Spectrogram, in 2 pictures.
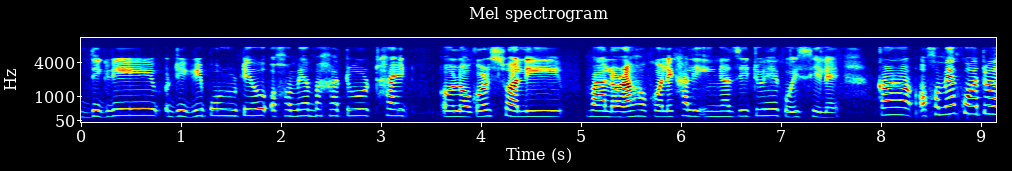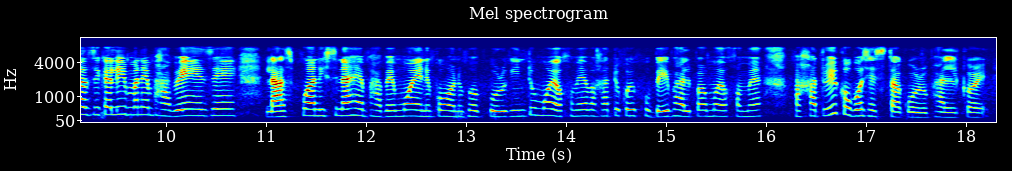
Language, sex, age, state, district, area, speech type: Assamese, female, 30-45, Assam, Sonitpur, rural, spontaneous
